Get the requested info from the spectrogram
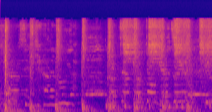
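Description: Upbeat music with drums, a strong bass and a melody line, played by a parade drum line performing a pop-funk number.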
